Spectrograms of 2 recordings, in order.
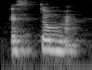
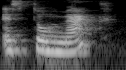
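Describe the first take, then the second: First: The final C sound is silent. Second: The final C sound is pronounced. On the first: The speaker calls it right. "We pronounce it as pour, stomach" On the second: The speaker calls it wrong. "We don't pronounce it as pores and stomach"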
